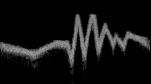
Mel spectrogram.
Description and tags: Created with coagula from original and manipulated bmp files.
